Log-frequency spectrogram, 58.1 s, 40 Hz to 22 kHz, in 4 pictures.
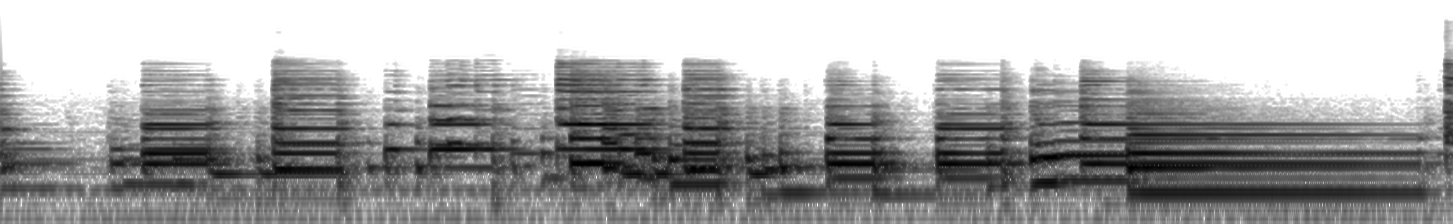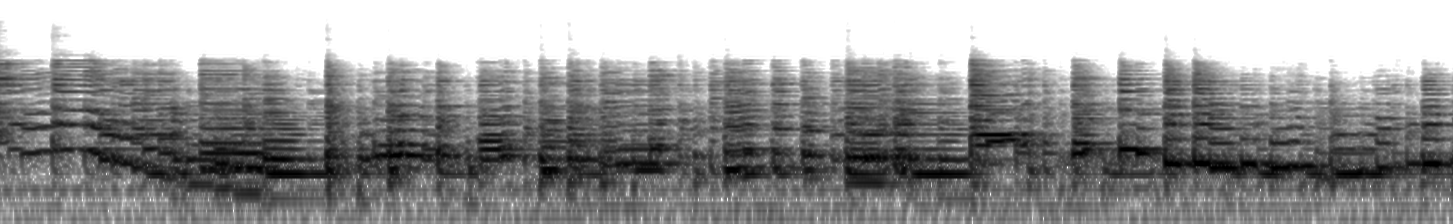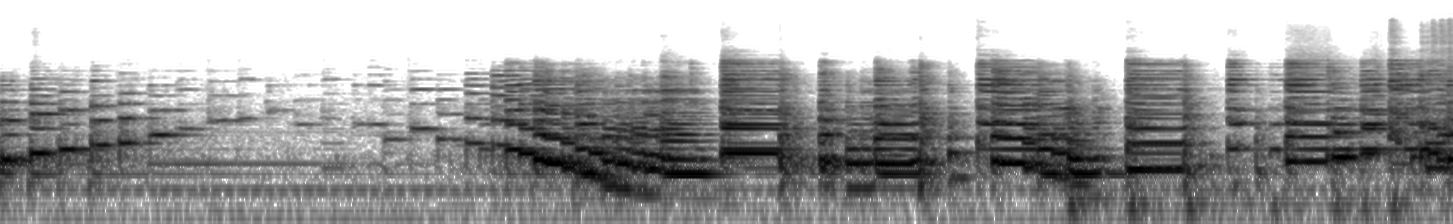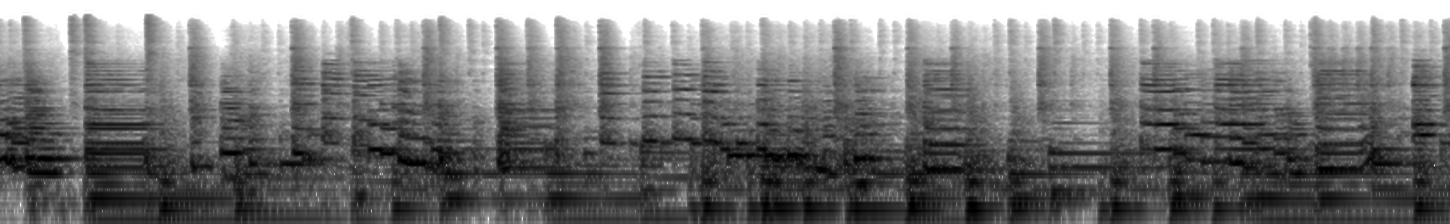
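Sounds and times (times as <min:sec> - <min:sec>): electric jazz guitar solo: 0:00.0 - 0:58.0.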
